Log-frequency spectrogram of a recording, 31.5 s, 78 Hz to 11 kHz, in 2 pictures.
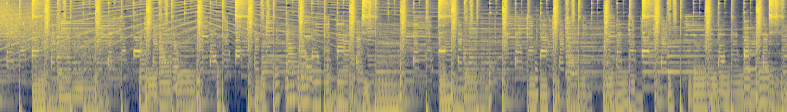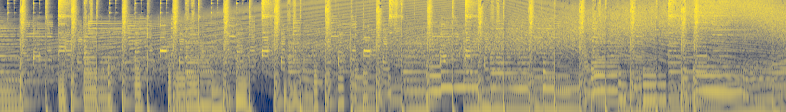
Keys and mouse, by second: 0.3 click, 1.5-3.0 drag, 4.4 ctrl+g, 5.6 space, 6.2 click, 6.7-8.4 drag, 9.1 ctrl+g, 10.0-12.6 typing, 15.0 click, 15.4 click, 18.2 click, 19.5 1, 21.4 BackSpace, 22.0 3, 22.3 Return, 23.8 click, 25.0 2, 25.7 Return, 27.4 click, 28.6 1, 29.5 Return.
